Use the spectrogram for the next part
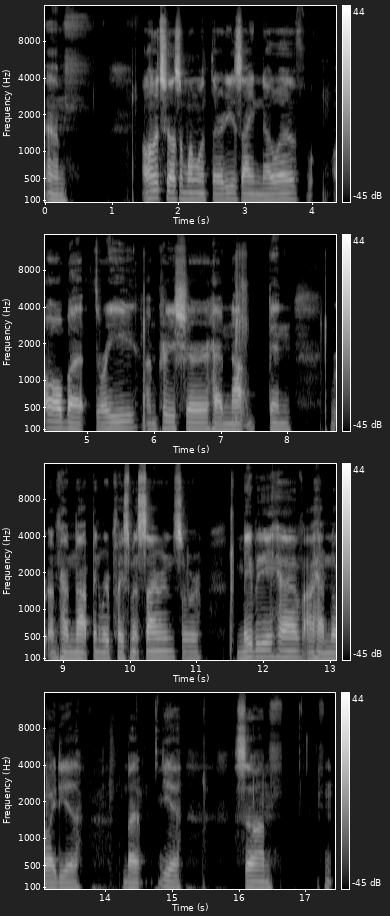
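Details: Male speaker who says he stutters, talks too fast and can't speak properly; this stretch has many repeated words: stuttering.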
